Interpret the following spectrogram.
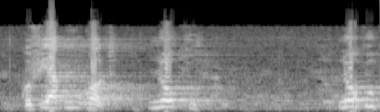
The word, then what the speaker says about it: Noku: Right, Honorable Speaker, my name is Kofi Akun Noku. Kofi Akun what? Noku. Noku pronounced as in a U. Okay. N-O-K-O-E, but it's pronounced Noku.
